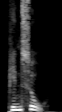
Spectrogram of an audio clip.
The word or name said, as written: pindso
